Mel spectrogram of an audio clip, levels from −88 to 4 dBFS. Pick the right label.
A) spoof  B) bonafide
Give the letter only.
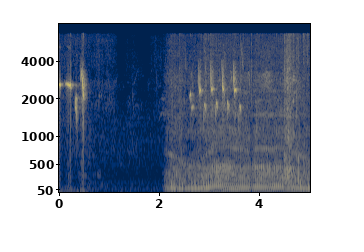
B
